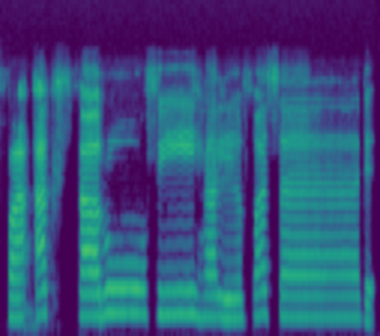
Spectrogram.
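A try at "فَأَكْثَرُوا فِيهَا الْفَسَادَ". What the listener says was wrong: Yang pertama, untuk huruf dal yang diberikan sifat qalqalah, jangan diakhiri qalqalahnya dengan hamzah. Al-fasad. Jadi semua huruf-huruf yang qalqalah jangan diakhiri dengan hamzah ya.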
